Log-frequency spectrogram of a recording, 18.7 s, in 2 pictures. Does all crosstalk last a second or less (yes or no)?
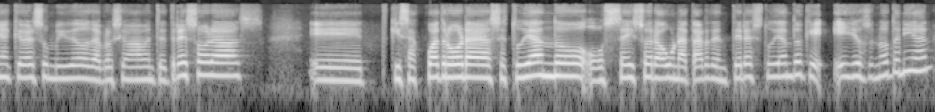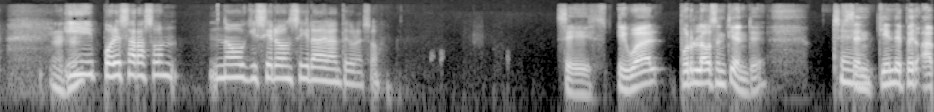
yes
